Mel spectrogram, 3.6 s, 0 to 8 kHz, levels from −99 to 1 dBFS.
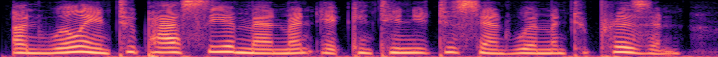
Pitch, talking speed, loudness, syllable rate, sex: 225 Hz, 200 wpm, -16 LUFS, 6.0 syllables/s, female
